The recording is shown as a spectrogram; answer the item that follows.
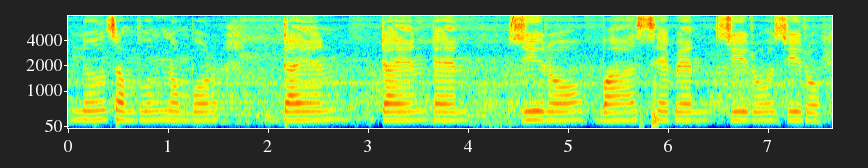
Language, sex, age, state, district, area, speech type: Bodo, female, 18-30, Assam, Chirang, rural, read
